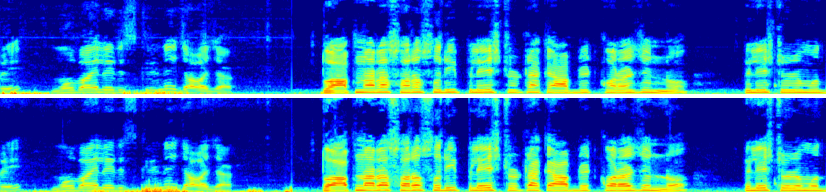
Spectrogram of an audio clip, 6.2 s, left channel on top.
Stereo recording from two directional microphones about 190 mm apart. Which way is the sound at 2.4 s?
30° right (ahead or behind).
